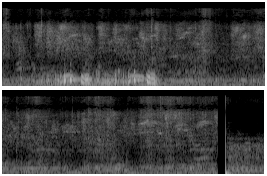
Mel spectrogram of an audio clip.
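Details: Afghan pigeons from Parachinar: two low, throaty cooing bursts near the start, each a wavering rolling phrase, followed by a long stretch of quiet background hum and a brief click near the end.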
